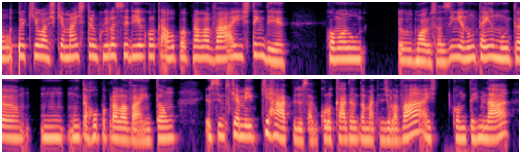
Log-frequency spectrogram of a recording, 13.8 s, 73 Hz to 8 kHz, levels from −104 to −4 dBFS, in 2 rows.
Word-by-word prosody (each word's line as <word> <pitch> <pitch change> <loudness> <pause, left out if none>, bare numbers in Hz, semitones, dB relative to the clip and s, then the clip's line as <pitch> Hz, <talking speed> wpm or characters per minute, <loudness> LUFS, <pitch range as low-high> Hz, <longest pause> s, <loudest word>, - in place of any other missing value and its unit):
outra 230 +3 -1
que 250 +1 -2
eu 245 - +3
acho 225 -3 0
que - - -2
é 245 - +2
mais 235 +2 0
tranquila 245 0 -1
seria 250 -1 -1
colocar 250 0 -2
a - - +3
roupa 220 0 -2
para 230 +2 0
lavar 220 0 +3
e 250 - -2
estender. 210 - -2 0.5
Como 210 -1 +1
eu 210 - +3
num 210 0 0 0.5
eu 190 0 -2
moro 180 -2 +2
sozinha, 195 +7 -2
não 220 +2 0
tenho 235 +1 +1
muita 200 -4 +1 0.3
mu 190 -1 -2
muita 195 0 -2
roupa 195 -1 -3
para 180 0 +3
lavar, 170 -1 +3
então 180 +4 -2 0.4
eu - - -3
sinto 210 +3 -2
que 240 - +1
é - - +5
meio 200 -2 0
que 265 - +1
rápido, 175 -7 +3
sabe, - - -6
colocar 175 -1 +1
dentro 175 0 -3
da 170 - -1
máquina 165 0 -4
de 165 - -2
lavar, 190 +11 +4 0.3
quando 180 -1 -2
terminar, 180 0 +3
205 Hz, 205 wpm, -22 LUFS, 180-235 Hz, 0.5 s, é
